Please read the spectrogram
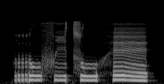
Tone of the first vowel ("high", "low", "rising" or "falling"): low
